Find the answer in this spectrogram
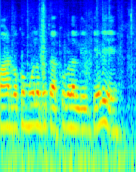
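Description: A man speaking in a low voice, with drawn-out syllables.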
